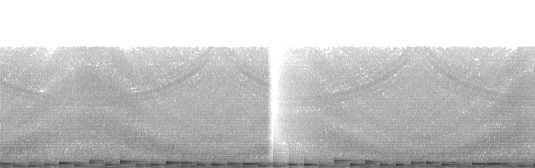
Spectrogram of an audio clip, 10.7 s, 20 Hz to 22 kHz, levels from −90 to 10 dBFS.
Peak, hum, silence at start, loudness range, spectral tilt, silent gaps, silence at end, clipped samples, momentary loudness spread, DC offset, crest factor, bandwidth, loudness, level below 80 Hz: -8 dBFS; none; 0 s; 2 LU; -5 dB/octave; none; 0 s; under 0.1%; 6 LU; under 0.1%; 16 dB; 16 kHz; -25 LUFS; -64 dBFS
